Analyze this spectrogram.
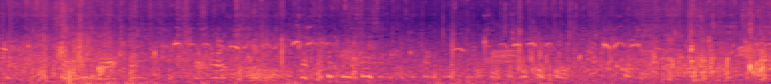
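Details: Angry, hungry mother swan on Lough Neagh, Ireland, where algae has killed normal food supplies; nasal honking notes repeat irregularly over lapping water, with thin whistled calls of other birds above and a busy waterside background.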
